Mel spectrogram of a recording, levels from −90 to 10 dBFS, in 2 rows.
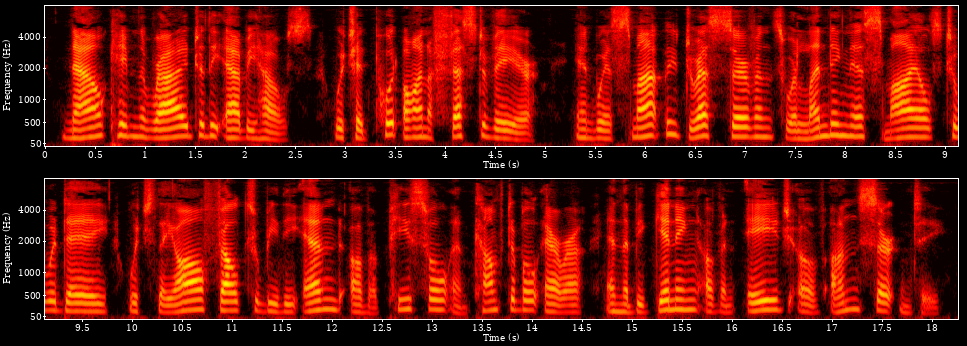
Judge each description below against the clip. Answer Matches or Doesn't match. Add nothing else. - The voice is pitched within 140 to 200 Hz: Matches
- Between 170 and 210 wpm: Doesn't match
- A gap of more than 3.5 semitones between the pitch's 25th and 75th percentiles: Matches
